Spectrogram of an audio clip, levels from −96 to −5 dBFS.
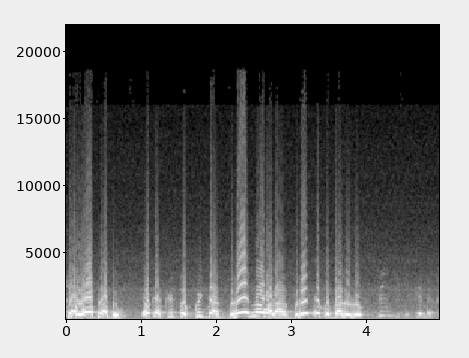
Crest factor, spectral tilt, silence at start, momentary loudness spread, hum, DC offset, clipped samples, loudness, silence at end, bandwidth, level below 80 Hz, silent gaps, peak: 6 dB; -6 dB/octave; 0 s; 15 LU; none; under 0.1%; under 0.1%; -9 LUFS; 0 s; 11.5 kHz; -40 dBFS; none; -2 dBFS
